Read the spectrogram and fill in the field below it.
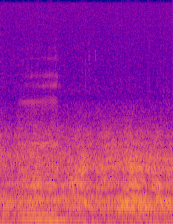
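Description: A steady, broad engine roar of an airplane overhead fills the background, a continuous low drone with a faint whine, moderately loud and unbroken, with no voices, heard in quiet countryside by a farm road on a windless, cold day.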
